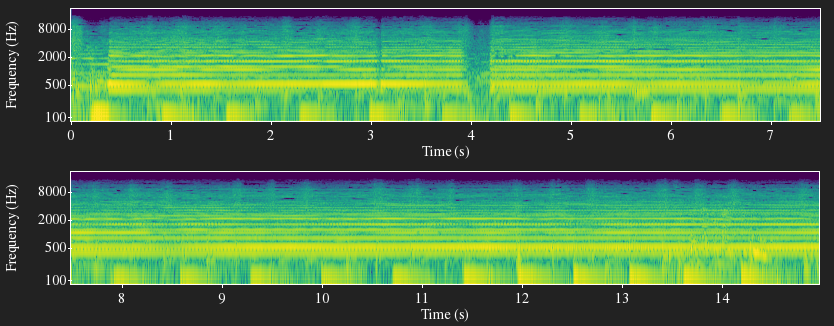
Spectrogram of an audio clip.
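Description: Air horn on the bus held on almost continuously, a steady multi-tone blast with one short break about four seconds in. Under it runs music with a thumping bass beat.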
